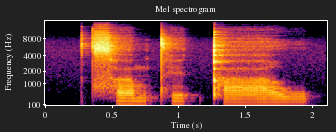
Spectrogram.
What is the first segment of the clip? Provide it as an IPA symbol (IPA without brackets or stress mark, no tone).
t͡sʰ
